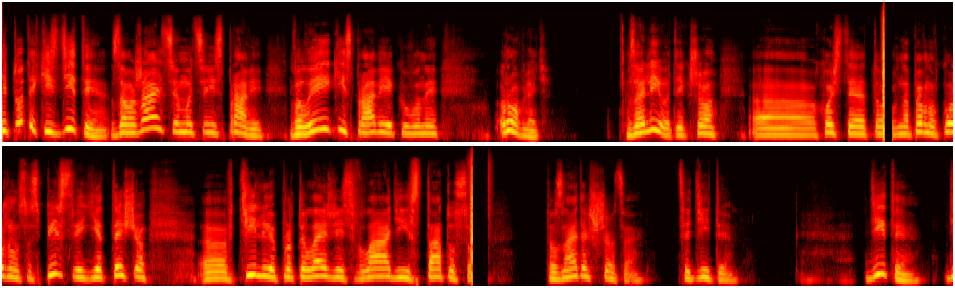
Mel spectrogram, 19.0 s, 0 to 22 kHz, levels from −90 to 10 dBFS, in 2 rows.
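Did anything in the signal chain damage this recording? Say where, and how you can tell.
Yes: a wireless microphone squelch dropout on the analogue radio link. Hiss swells as the signal fades at 8.78 s and 14.12 s, then the receiver's squelch mutes for 89 ms and 162 ms. Network packet loss has no hiss before its gaps.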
